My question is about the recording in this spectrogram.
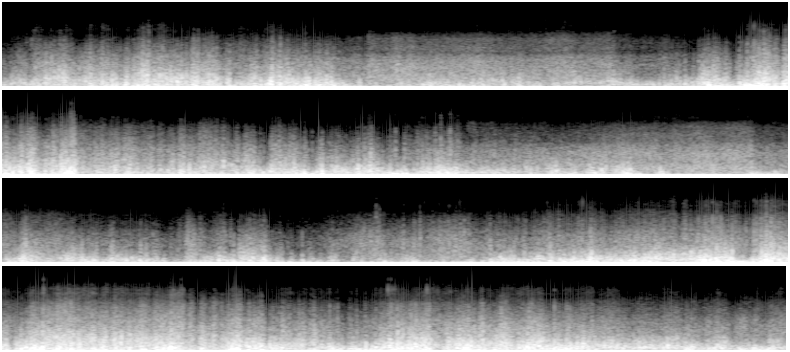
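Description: Wind buffeting the microphone in uneven gusts, louder through the second half, with surf washing up on the beach underneath.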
